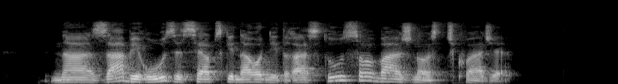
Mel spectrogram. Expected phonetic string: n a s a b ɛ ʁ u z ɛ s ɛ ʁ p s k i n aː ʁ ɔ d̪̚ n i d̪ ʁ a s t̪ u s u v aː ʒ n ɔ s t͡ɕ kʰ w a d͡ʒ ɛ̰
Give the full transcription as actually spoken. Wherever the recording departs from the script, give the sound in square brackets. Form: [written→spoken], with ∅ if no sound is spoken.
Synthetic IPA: n a [s→z] a b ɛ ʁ u z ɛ s ɛ ʁ p s k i n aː ʁ ɔ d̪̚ n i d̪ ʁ a s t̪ u s [u→ɔ] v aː ʒ n ɔ s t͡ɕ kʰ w a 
